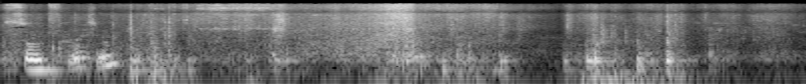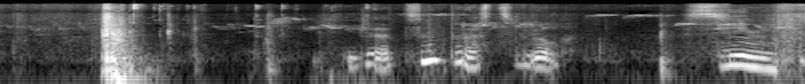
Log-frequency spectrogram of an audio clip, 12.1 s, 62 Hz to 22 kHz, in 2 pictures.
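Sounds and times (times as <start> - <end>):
door banging shut: 6.8 - 7.4.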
